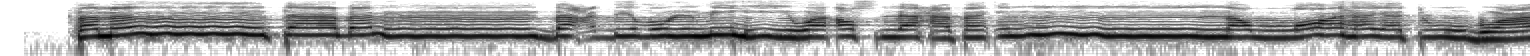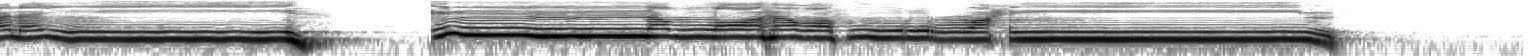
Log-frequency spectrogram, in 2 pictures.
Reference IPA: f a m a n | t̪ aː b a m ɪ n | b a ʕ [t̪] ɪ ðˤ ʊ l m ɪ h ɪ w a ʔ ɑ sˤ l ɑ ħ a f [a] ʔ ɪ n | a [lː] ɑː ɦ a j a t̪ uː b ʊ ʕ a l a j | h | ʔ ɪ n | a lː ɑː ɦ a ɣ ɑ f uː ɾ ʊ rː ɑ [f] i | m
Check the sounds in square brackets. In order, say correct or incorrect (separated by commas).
incorrect, correct, correct, incorrect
